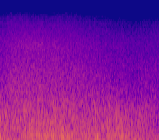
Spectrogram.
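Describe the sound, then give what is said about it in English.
Steady, dense roar of a relentless thunderstorm on a beach: wind and surf-like noise hold loud and constant throughout, with no separate events standing out. “The plane sits on the beach, resting on one side. The thunderstorm is relentless.”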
